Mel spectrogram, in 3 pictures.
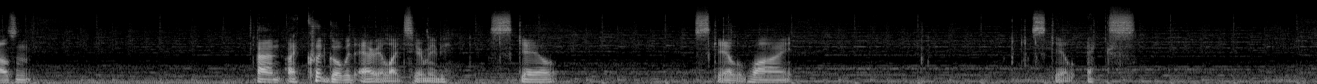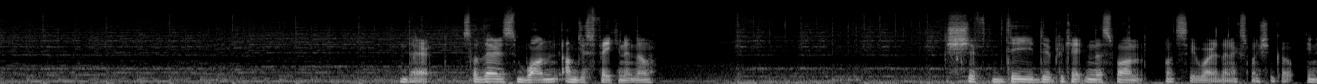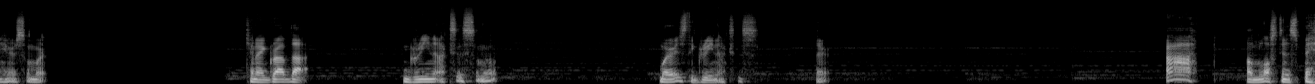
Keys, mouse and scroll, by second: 0.6-2.3 middle drag, 3.5 click, 4.1 middle click, 4.7 s, 6.5 s, 8.6 middle click, 9.1 shift+middle click, 9.9 s, 11.0-13.3 middle drag, 13.5 middle click, 15.3-16.3 drag, 16.4 middle click, 17.4 middle click, 18.5 click, 20.3 click, 21.2 middle click, 22.7 shift+d, 23.5 click, 24.4-26.6 middle drag, 27.5-30.1 middle drag, 30.5-32.0 middle drag, 33.3 middle click, 35.3-36.5 drag, 36.5-37.8 middle drag, 38.3 middle click, 39.0 middle click.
